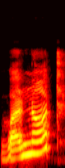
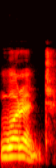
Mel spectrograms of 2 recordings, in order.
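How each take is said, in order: First: Two separate full words are said. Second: One shortened, contracted word is said. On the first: "were not"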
